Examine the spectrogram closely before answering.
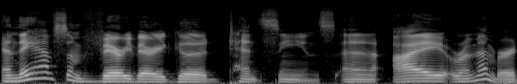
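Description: A bright, sharp tone with an American accent moves at a fairly slow pace with ordinary pitch variation. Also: man. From New Jersey. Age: 30s. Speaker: podcast co-host. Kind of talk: casual chat.

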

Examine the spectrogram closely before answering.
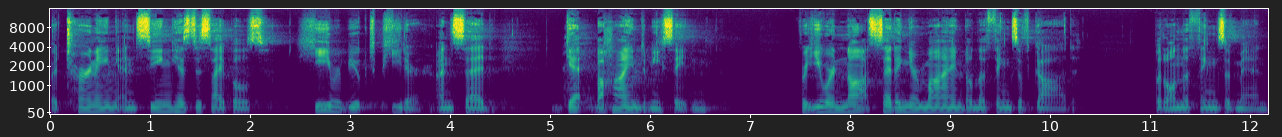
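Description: A man's unremarkable speaking voice, medium in pitch, at a fairly slow pace. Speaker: scripture reader. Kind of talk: reading aloud. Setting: church.

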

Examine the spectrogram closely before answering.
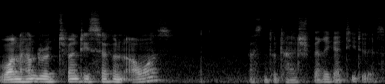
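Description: A man at medium pitch, at a very slow pace with fairly even intonation, amid noticeable background noise and audible room echo. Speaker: podcast co-host. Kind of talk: casual chat. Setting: outdoors on a terrace. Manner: loud.

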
